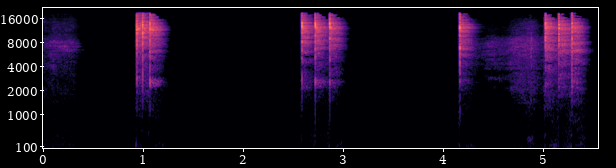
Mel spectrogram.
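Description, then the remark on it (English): Short bursts of metallic clicking and ratcheting as sockets are tried on a ratchet wrench, a smaller one after the biggest proved too big, come in four quick clusters separated by silence, fairly loud with no talking. “that we can use to loosen the sockets to take a look inside. So let's just try a couple out.”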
